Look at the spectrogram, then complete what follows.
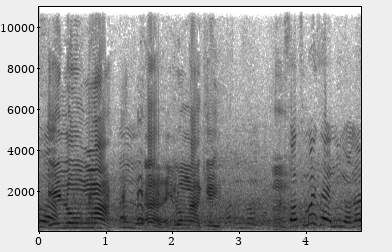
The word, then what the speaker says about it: Ilunga: Ilunga, il faut bien prononcer. Ilunga.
